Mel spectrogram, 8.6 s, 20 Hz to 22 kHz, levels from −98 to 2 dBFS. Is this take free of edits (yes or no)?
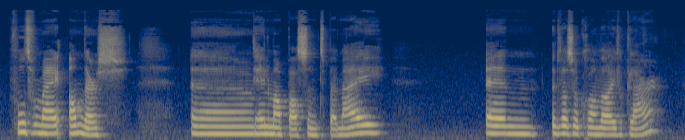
no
